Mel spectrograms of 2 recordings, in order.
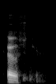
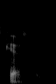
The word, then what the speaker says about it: Kester: Caleb Kester or Coaster. I assume it's Cester. Looks like Caster. We do have the head-to-head cast matchups for tonight. Kester. Yes, sir.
